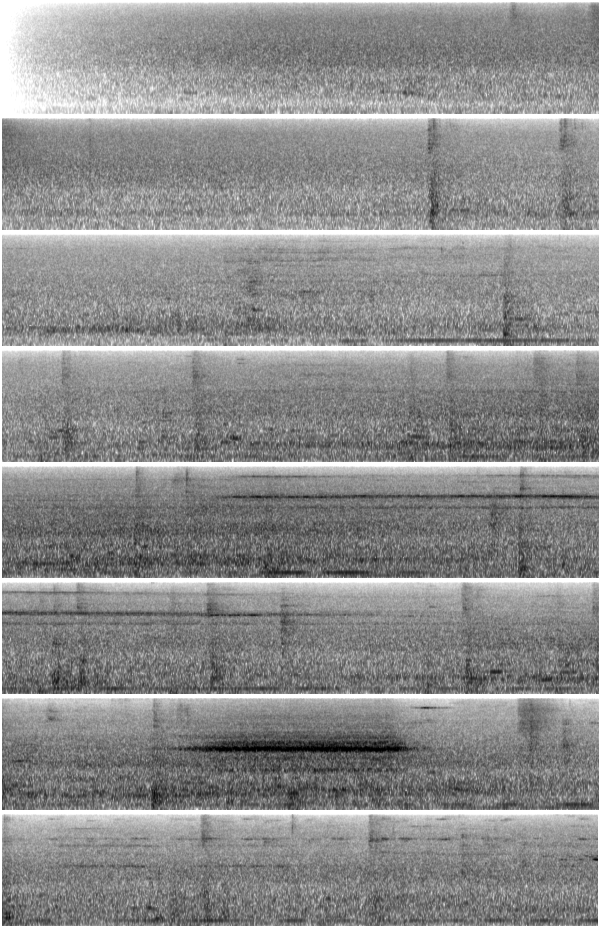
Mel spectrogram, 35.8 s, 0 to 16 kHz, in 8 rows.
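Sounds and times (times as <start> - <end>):
train station ambience at Olivos, Buenos Aires: 0.2 - 35.8.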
